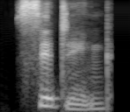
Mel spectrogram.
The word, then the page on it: sitting: Indian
